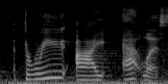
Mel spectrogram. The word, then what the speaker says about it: 3I/ATLAS: But let's talk about the the new things with three Atlas. That's the correct way to pronounce it, correct? Yes, it is.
